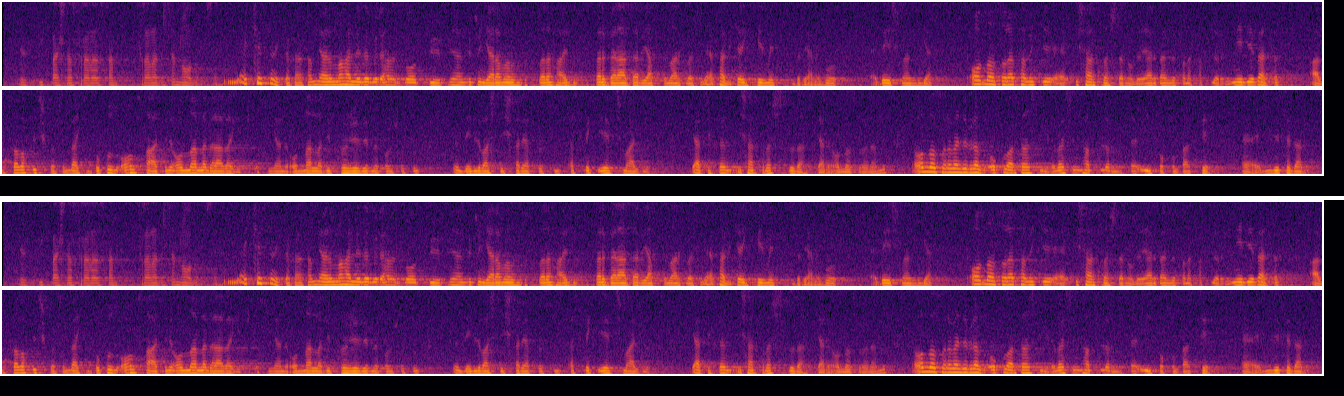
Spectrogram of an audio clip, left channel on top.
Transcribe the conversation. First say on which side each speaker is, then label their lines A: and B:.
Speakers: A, on the left; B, on the left.
A: e, ilk baştan sıralasam, sırala desem ne olurdu senin?
B: Ya kesinlikle kankam. Yani mahallede böyle hani doğup büyüyüp yani bütün yaramazlıkları, haydutlukları beraber yaptığın arkadaşın ya tabii ki en kıymetlisidir yani. Bu e, değişmez bir gerçek. Ondan sonra tabii ki e, iş arkadaşların oluyor. Yani ben de sana katılıyorum. Niye diye dersen abi sabah bir çıkıyorsun belki dokuz on saatini onlarla beraber geçiriyorsun. Yani onlarla bir proje üzerine konuşuyorsun. Belli başlı işler yapıyorsun. Ya sürekli iletişim halindesin. Gerçekten iş arkadaşlığı da yani ondan sonra önemli. Ondan sonra bence biraz okul arkadaşlığı geliyor. Ben şimdi hatırlıyorum mesela ilkokuldan, şey, e, liseden,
